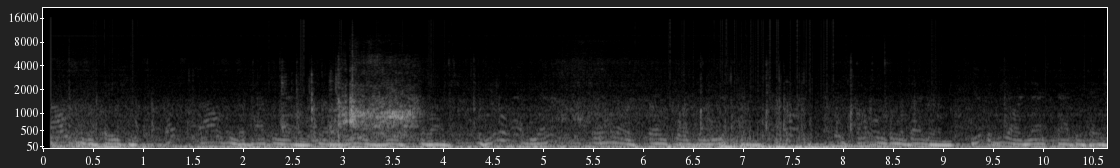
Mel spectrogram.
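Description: Jeep engine running at low revs, its note rising and falling with the throttle as it crawls slowly along an off-road trail. Scattered knocks and a brief scraping rush about three seconds in.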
